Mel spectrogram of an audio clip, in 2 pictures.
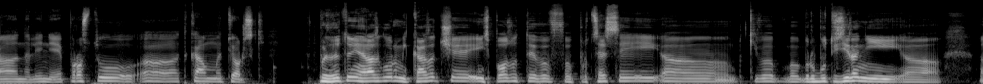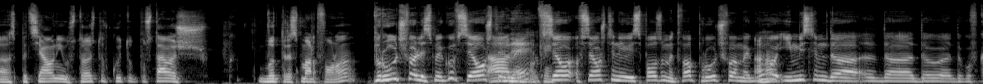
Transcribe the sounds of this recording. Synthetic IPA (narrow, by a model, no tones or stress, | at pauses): nɐlinɛpɾɔst̪ʊət̪ɐ̥kamɐt̪ʲjɔɾski̥ | fpɾɛd̪vəɾit̪ɛlˠniəɾazɡovoɾmikazət͡ʃɛispɔlˠzvət̪ɛvəfpɾot̪sɛsəiət̪ɐ̥k̟ivəɾobot̪iziɾəniə | spɛt̪sialˠniʊst̪ɾɔjst̪vɐfkʊit̪ʊpost̪avʲəʃ | vɤt̪ɾɛsmaɾt̪fɔnəpɾout͡ʃvəlismɛɡofsɛɔʃɛnɛokfsɛɔfsɛɔʃt̪ɛnɛispɔlˠzvɐmɛt̪ovapɾout͡ʃvɐmɛɡoimislimd̪ɐd̪ɐd̪ɐd̪ɐɡofk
